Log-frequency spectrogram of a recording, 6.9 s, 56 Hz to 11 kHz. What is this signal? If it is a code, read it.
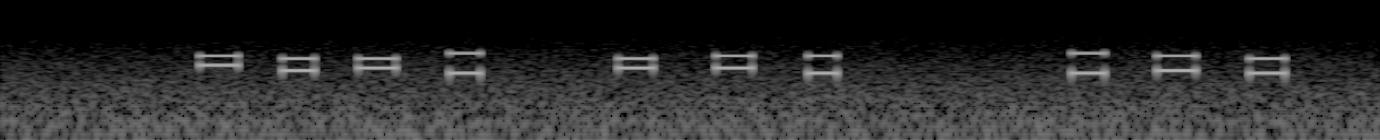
DTMF, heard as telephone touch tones, dialled by hand, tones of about 180 ms. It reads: 0473 782 351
